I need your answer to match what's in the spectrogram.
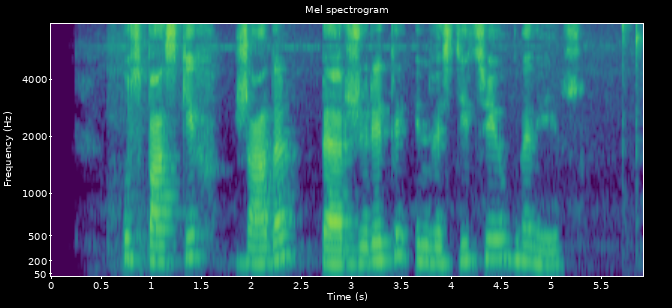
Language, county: Lithuanian, Vilnius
